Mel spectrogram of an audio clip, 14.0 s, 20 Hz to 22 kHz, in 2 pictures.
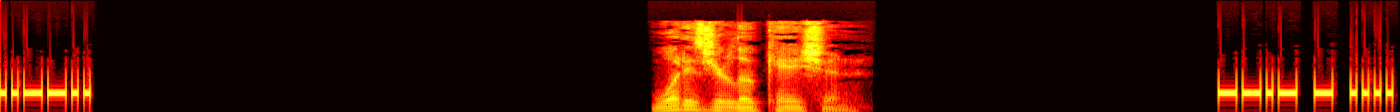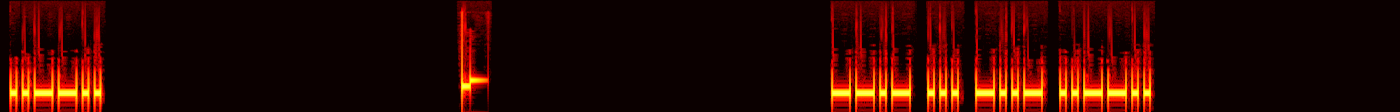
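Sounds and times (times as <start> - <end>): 
Morse code beeps sending a Q-code at 40 words per minute: 0.0 - 0.5, 6.1 - 7.5, 11.2 - 12.8
speech: 3.3 - 4.4.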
